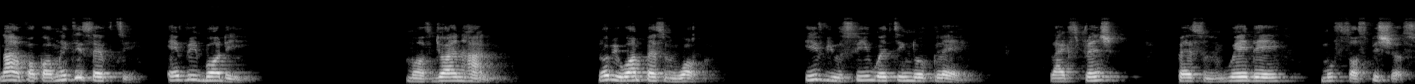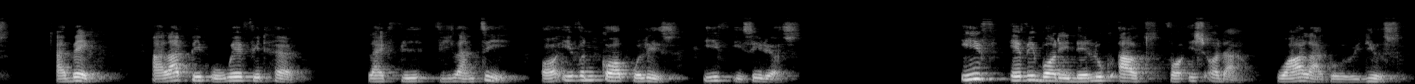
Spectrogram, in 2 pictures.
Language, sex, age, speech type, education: Nigerian Pidgin, male, 30-45, spontaneous, tertiary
